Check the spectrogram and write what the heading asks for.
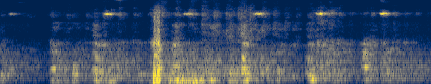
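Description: Cloth and plastic wrapping rustling in irregular bursts as a printed muslin suit is handled and unfolded, with one louder rustle about one and a half seconds in. Faint short high peeps sound now and then.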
